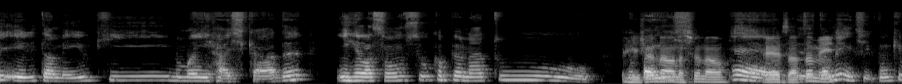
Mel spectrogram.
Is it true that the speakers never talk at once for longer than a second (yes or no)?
no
